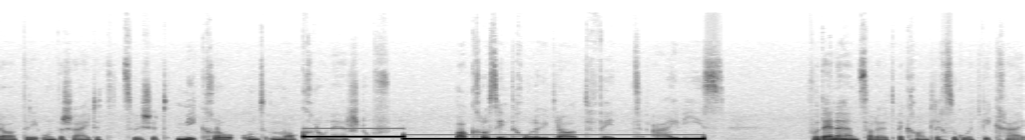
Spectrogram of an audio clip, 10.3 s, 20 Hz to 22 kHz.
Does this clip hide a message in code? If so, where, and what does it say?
Yes: two-tone page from 3.1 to 7.1 s, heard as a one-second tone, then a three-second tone, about 630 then 310 Hz, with speech in German.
